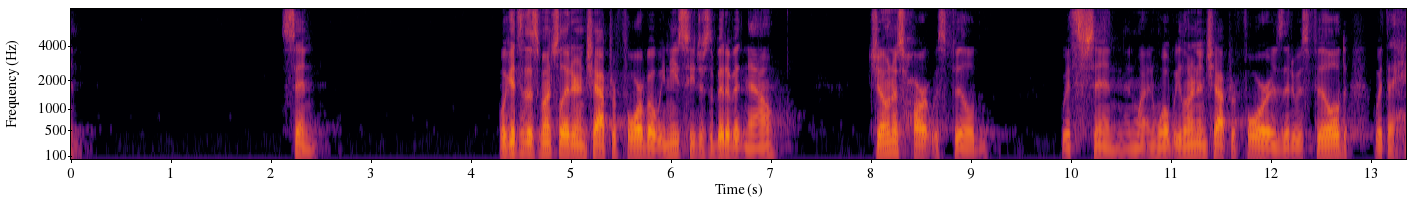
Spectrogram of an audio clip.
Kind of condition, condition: setting, live audience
